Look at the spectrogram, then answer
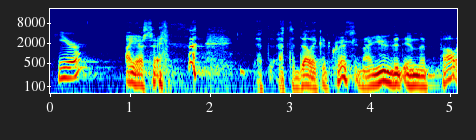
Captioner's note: laughs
